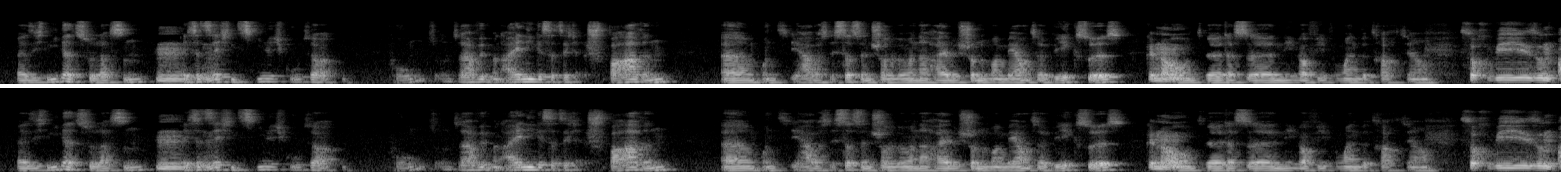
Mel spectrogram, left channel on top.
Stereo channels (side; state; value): both; normal; correlation 0.62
